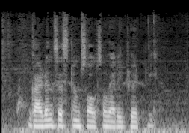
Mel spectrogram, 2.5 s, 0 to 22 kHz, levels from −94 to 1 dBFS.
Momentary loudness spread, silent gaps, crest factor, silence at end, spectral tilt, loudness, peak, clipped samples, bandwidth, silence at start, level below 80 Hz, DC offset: 17 LU; none; 14 dB; 0 s; -7 dB/octave; -16 LUFS; -2 dBFS; under 0.1%; 14 kHz; 0.05 s; -32 dBFS; under 0.1%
